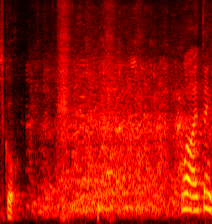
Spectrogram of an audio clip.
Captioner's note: crowd laughs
